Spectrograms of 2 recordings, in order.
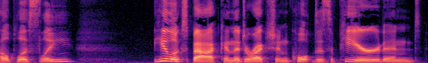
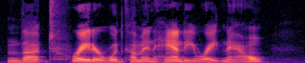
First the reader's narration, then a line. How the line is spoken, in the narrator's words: he mutters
